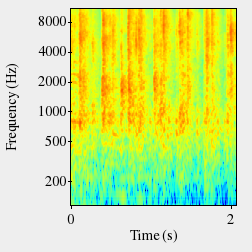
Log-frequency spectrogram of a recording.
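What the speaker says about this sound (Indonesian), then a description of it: "Berikan sorak-sorai buat Tuhan" A church congregation claps in quick, steady rhythm during worship, the sharp hand claps close and continuous with a few cheers mixed in.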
